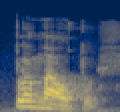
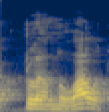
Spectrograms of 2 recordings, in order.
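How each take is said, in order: First: The two words fuse, losing a vowel. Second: The two words are said separately, each complete. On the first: The speaker calls it right. "a gente fala planalto" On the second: The speaker calls it wrong. "a gente não fala plano alto"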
